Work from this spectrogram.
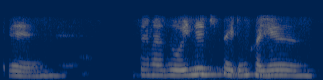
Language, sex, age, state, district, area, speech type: Bodo, female, 30-45, Assam, Chirang, urban, conversation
